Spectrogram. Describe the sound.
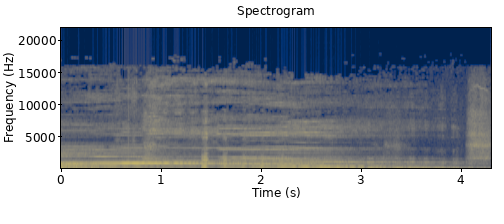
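A person imitates a werewolf howl: one long, loud vocal howl whose pitch slowly falls, with a brief run of quick pulsing wavers midway before it trails off.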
